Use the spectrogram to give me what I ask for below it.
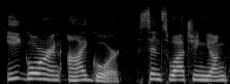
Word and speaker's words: Igor: And so Igor was Young Frankenstein, and Igor is the pronunciation of the name.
